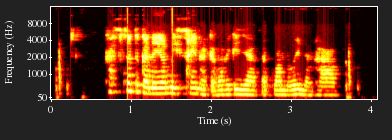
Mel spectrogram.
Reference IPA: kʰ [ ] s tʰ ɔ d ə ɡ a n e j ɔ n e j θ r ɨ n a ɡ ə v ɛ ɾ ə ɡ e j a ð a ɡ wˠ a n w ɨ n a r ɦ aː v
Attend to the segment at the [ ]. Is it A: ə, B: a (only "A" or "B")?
B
